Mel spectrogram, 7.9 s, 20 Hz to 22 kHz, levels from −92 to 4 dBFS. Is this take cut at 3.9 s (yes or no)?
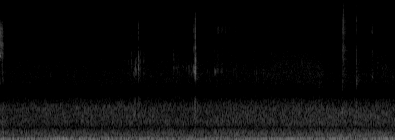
no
